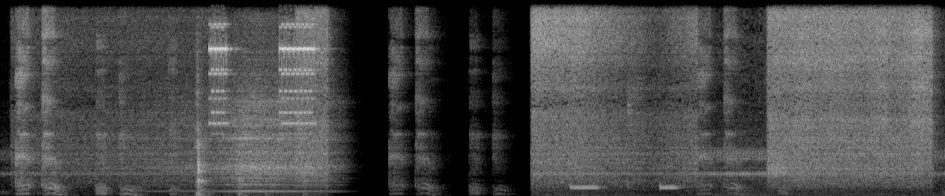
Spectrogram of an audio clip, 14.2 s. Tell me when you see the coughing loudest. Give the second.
1 s.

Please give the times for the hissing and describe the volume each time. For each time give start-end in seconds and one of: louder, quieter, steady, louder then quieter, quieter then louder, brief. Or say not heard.
0.0-5.0 louder
8.0-14.1 quieter then louder.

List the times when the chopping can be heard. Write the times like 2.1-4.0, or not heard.
2.9-4.6.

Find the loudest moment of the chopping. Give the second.
3 s.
